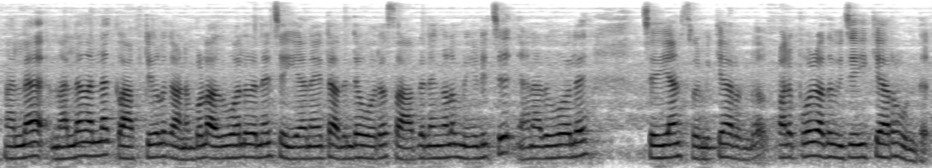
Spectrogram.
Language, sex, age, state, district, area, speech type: Malayalam, female, 45-60, Kerala, Kottayam, rural, spontaneous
